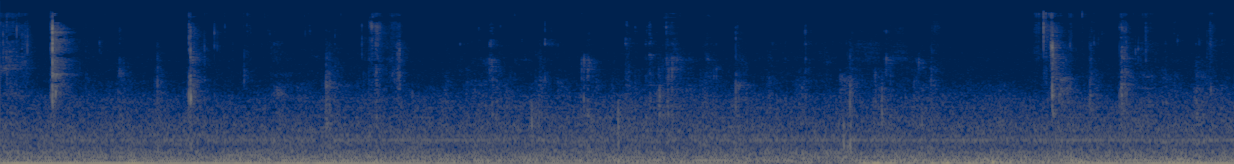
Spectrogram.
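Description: A person chewing food close to the microphone, with wet mouth sounds and scattered sharp clicks, over a steady low background rumble.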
